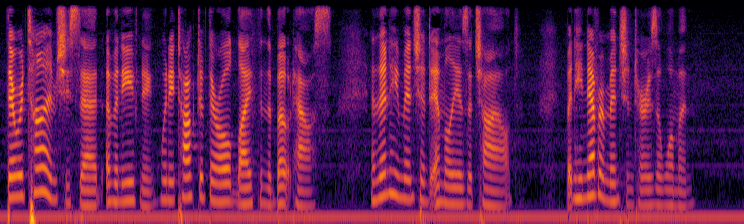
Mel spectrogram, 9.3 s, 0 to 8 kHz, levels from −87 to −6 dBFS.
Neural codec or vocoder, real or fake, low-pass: none; real; 7.2 kHz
